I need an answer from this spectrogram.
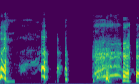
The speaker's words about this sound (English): Sorry, I just took a hit off of the pipe and I'm like coughing.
